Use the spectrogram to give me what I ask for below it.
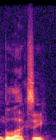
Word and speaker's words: Biloxi: Is it Biloxi? – It's Biloxi, yes.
